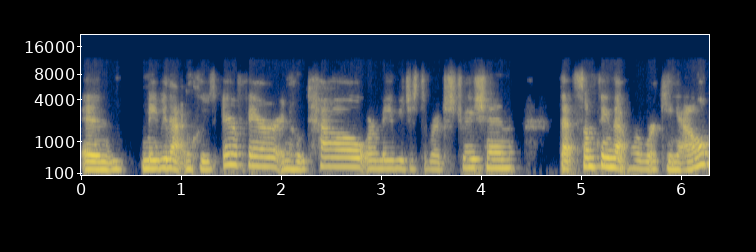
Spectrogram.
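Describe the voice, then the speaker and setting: A woman's voice sits at a medium pitch. It has a somewhat breathy quality. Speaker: nonprofit staff presenter. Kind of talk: meeting presentation. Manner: fast.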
